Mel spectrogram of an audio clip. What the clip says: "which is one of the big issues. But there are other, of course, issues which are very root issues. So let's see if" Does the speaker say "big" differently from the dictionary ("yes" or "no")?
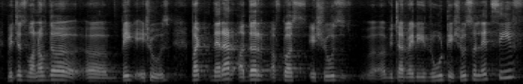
no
